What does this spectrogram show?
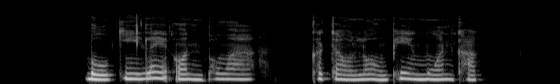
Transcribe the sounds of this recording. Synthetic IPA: bɔː˨˦kiː˧˩˦lɛ˧˨ʔɔ˧˨npʰɔ˧waː˧ | kʰa˧˩wt͡ɕa˧˩˨wlɔː˧˩˨ŋpʰeː˧˨ŋmu˧˦ə˨nkʰa˧˦˥k̚

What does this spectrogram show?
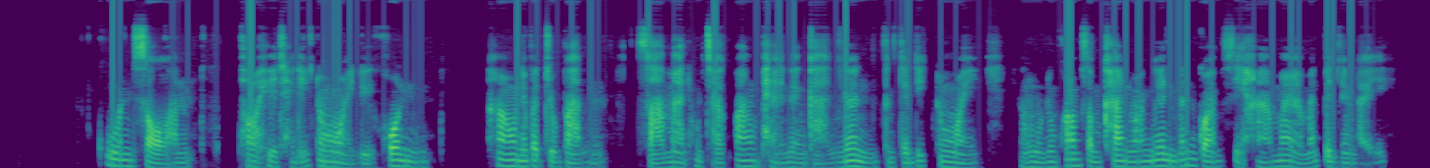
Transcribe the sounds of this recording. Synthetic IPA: kʰu˧˩ənsɔː˨˦n | pʰɔ˧˩he˧˦t̪̚ha˧˩jde˧k̚nɔː˧˩jlɯː˨˦kʰo˧˥˨n | ha˧˥˨wna˧˩˨jpa˧t̪t͡ɕu˧ba˨n | saː˨˦maː˧˩t̪̚huː˧˦t͡ɕa˨˦k̚waː˧˥˨ŋpʰɛː˨˦ndɯ˧˨ŋkaː˨nŋɤ˧˥˨nt̪a˧˦ŋt̪ɛː˨˩de˧˦k̚nɔː˧˩j | hhuː˧˦nɯː˧˦kʰwaː˧˥˨msa˨˦mkʰa˧˥˨nwaː˧˨ŋɤ˧˥˨nma˧˥˨nkwaː˧˨msi˧˩˦haː˨˦maː˧˩ma˧˥˨npe˨njaː˨ŋda̰˨˩j

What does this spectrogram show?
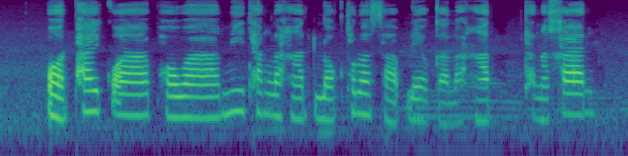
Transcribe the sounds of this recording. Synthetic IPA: pɔː˨˩t̪̚pʰa˧˥˨jkwaː˧pʰɔ˧waː˧miː˧˥˨t̪ʰa˧˥˨ŋla˧ha˧˦t̪̚lɔː˧˦k̚t̪ʰoː˧˥˨la˧sa˧˦˩p̚lɛː˧˩wka˧˩la˧ha˧˦t̪ʰːa˧naː˧˥˨kʰaː˧˥˨n

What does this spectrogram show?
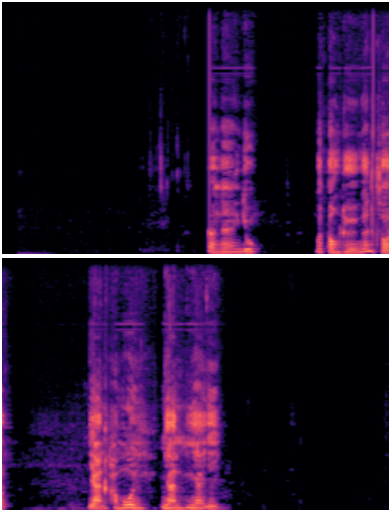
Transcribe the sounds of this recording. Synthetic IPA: t̪a˧˩ŋaː˧˥˨ju˧˦ | bɔː˧˦t̪ɔ˧˩ŋt̪ʰɯː˨˦ŋɤ˧˥˨nso˧˦t̪̚ | jaː˧˩nkʰa˧˩muː˧˨jjaː˧˩nhi˧əʔiː˨˦k̚

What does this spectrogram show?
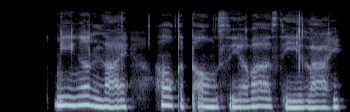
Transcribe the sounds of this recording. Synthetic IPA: miː˧˥˨ŋɤ˧˥˨nlaː˨˦jhɔ˧˩wka˧˩t̪ɔː˧˥˩ŋsi˨˦ɐwaː˧˩˨siː˨˦laː˨˦j

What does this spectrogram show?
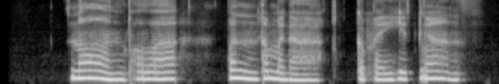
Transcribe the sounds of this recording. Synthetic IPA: nɔː˧˩npʰɔ˧waː˧˨ | pɤ˧˥˨nt̪ʰa˧˥˨mːa˧daː˨˧ka˧˩pa˨jhe˧˦t̪̚ŋaː˧˥˩n

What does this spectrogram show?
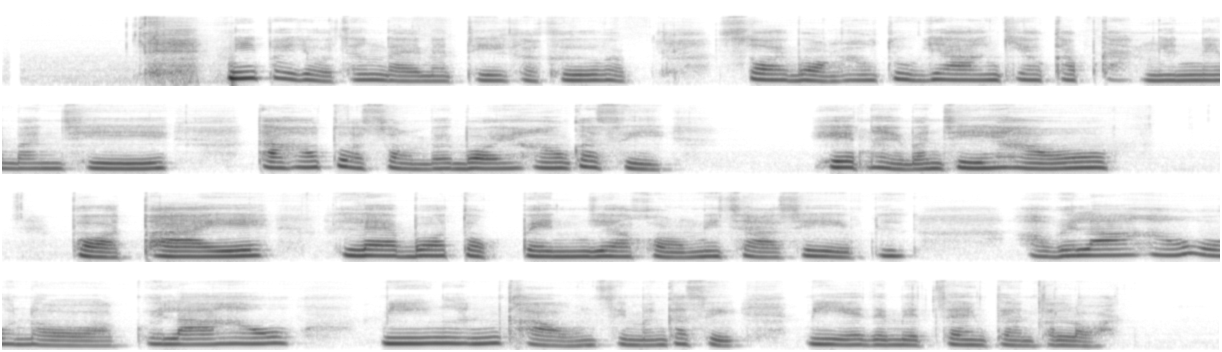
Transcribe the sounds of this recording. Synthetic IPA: miː˧˥˨pa˧joː˨˩t̪̚sa˧˥˨ŋda˨˩jnaː˧˩t̪ʰiː˧˨ka˧˩kʰɯː˧˥˨bɛː˨˩p̚sɔː˧˩jbɔː˨˩k̚ha˧˩wt̪ʰu˧˩k̚jaː˧˨ŋki˧˨əwka˧p̚kaː˨˩nŋɤ˧˥˨nːa˧˩jba˧˨nsʰiː˧˥t̪ʰaː˧˩ɦa˧˥˨wt̪u˨˧˩ət̪̚sɔː˧˩mba˧˩jbɔ˧˩jha˧˥˨wka˧˩si˧˩ | he˧t̪̚ha˨˩jbaː˨nsiː˧˨ɦa˧˥˨w | pɔː˨˩t̪̚pʰa˧j | lɛ˧bɔː˧˦t̪o˧˩k̚pe˨njɯ˧ə˧kʰɔː˨˦ŋmi˧saː˨˧˦siː˧˩p̚ | ʔa˨˧˩weː˧˥˨laː˧˨ha˧˥˨wʔoː˧˩nɔː˨˩k̚weː˧˥˨laː˧˨ha˧˥˨w | miː˧˥˨ŋɤ˧˥˨nkʰa˨˩wsi˧˦˨ma˧˥˨nka˧˩si˧˦miː˧˨ʔe˧t̪̚da˧me˧˩t̪̚sɛː˧˨ŋt̪ɯ˨˩ənt̪a˧lɔː˨˩t̪̚

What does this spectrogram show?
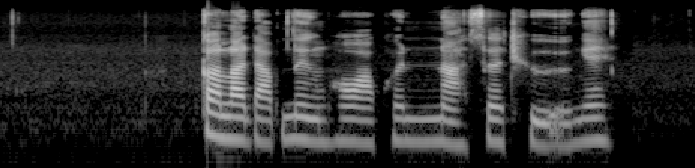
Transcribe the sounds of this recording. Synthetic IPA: kɔ˧˩la˧da˨˧˩p̚nɯ˨˩ŋpʰɔ˧waː˧pʰɤ˧˥˨nːaː˧˩sɯ˧ɐt̪ʰɯː˨˩˦ŋɛː˧˩˨

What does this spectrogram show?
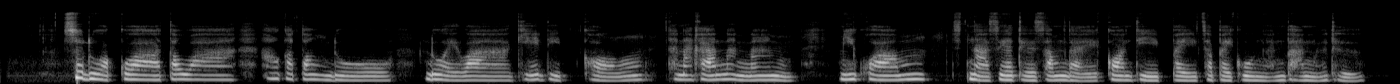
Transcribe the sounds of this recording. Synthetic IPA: sa˧du˨˩əkːwaː˧t̪ɛː˧˩waː˧ha˧˥˩wka˧˩t̪ɔ˧˥˩ŋduː˧ | du˧˩əjwaː˧kʰeː˧˥˨di˨˧˩t̪̚kʰɔː˩˨˦ŋt̪ʰa˧naː˧˥˨kʰaː˧˥˨nːa˧˥˨nːa˧˥˩n | miː˧˥˨kʰwaː˧˥m̚˧ | naː˨˦si˧˦ɐt̪ʰɯː˨˦sa˧˨mda˨˦jkɔː˧˩nt̪ʰiː˧˩pa˨jt͡ɕa˧˦pa˨jkʰuː˧˨ŋɤ˧˥˨npʰaː˧˥˨nmɯː˧˥˨t̪ʰɯː˨˦

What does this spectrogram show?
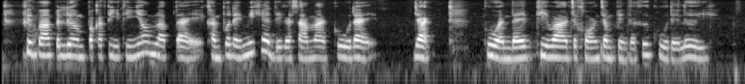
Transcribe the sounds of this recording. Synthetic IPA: kʰɯ˧˩t̪̚waː˧pe˨nlɯ˧əŋpa˧ka˧t̪i˧˨t̪ʰiː˧˨ɲɔː˧˥˨mla˧˥p̚da˧˩jkʰa˧˥˨npʰuː˧˩da˧˩jmiː˧˥˨kʰeː˧˩t̪̚diː˨˦ka˧˩saː˨˦maː˧˩t̪̚kuː˧˩da˧˩j | jaː˧˩k̚ː | uː˧˩ʔa˨˩nda˧˩jt̪ʰiː˧˩waː˧t͡ɕa˧˩kʰɔː˨˦ŋt͡ɕa˨mpe˨˩nka˧˩kʰɯː˧˥˨kuː˧˩da˧˩jlɤː˧˥˨j

